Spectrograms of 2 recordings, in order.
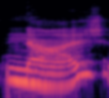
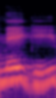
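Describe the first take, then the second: First: The name is said with one syllable. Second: The name is said with two syllables. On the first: "I use the Hungarian pronunciation" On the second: "a lot of people say that as a two-syllable name"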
